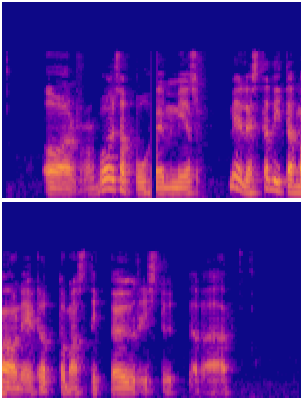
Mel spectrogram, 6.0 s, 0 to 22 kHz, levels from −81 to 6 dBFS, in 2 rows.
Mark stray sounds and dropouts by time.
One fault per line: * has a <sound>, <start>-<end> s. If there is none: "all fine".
* has a dropout, 1.5-1.5 s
